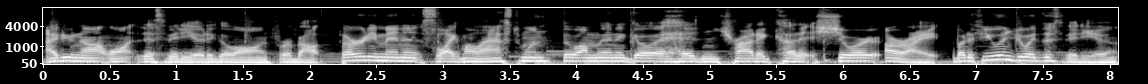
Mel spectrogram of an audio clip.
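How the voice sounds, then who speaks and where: With music in the background, a man speaks fairly quickly at a medium pitch, hardly pausing, his loudness very even and his intonation lively. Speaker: gaming video creator. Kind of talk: tutorial. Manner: casual.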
